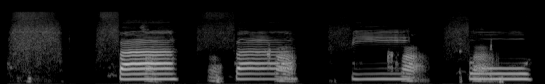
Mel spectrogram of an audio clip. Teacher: Nah jadi ujung gigi seri atas ya ketemu dengan bibir bawah bagian dalam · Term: huruf Fa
